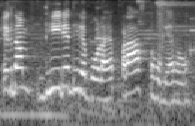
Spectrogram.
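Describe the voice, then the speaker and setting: A woman's voice: high-pitched, expressive, a little fast, background noise. A woman hosting a casual live stream from home on a phone camera, chatting and thanking viewers one by one.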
